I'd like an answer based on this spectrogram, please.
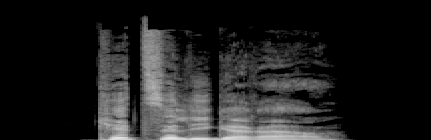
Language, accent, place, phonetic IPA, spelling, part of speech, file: German, Germany, Berlin, [ˈkɪt͡səlɪɡəʁɐ], kitzeligerer, adjective, De-kitzeligerer.ogg
- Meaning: inflection of kitzelig: 1. strong/mixed nominative masculine singular comparative degree 2. strong genitive/dative feminine singular comparative degree 3. strong genitive plural comparative degree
